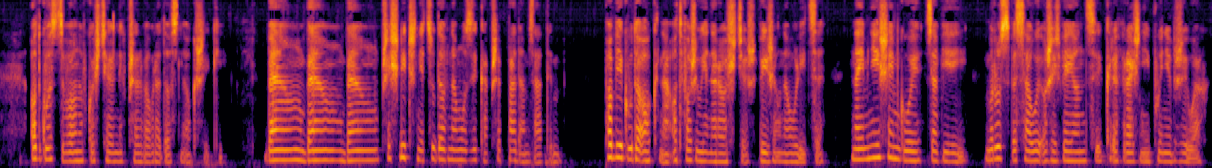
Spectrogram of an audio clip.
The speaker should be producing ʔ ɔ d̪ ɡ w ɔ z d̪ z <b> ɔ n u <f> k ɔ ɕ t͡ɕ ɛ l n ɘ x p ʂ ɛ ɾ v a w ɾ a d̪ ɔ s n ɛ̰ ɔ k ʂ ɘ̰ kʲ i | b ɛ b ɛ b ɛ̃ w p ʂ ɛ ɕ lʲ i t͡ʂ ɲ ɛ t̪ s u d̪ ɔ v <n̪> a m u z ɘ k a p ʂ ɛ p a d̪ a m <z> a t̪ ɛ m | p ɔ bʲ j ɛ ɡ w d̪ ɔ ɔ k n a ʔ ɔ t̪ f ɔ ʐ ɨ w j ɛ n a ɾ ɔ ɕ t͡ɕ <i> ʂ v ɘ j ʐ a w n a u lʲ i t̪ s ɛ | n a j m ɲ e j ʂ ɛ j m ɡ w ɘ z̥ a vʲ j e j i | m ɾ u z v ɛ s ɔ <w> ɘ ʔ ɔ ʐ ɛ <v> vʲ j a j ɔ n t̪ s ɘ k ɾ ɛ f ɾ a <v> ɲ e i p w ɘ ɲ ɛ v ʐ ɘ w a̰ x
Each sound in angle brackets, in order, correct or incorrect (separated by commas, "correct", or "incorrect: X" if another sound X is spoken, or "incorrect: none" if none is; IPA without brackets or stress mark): incorrect: v, correct, correct, correct, incorrect: ɛ, correct, incorrect: ʑ, incorrect: ʑ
